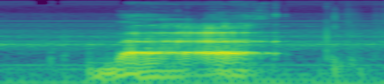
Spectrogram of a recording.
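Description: A single long, resonant belch lasting under a second, over light room noise.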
